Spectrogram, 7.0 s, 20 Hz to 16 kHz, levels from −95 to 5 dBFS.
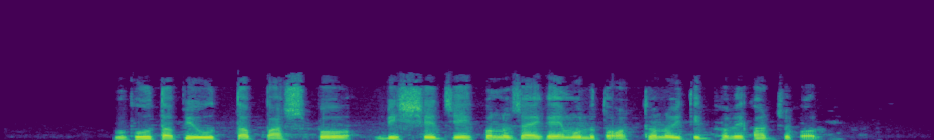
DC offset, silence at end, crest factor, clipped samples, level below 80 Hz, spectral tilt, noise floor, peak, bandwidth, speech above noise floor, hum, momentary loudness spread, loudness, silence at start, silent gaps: under 0.1%; 0.9 s; 14 dB; under 0.1%; -58 dBFS; -6.5 dB/octave; -81 dBFS; -2 dBFS; 6.8 kHz; 67 dB; none; 7 LU; -15 LUFS; 0.85 s; none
